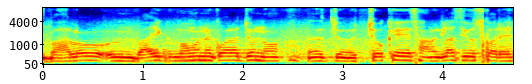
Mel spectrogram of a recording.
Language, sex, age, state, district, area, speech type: Bengali, male, 45-60, West Bengal, Paschim Medinipur, rural, spontaneous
